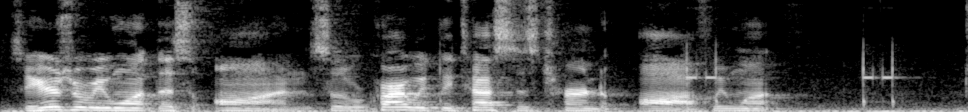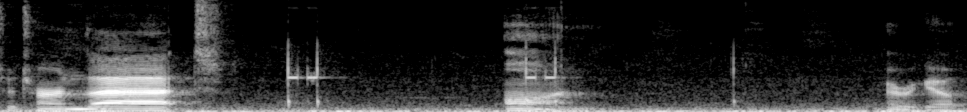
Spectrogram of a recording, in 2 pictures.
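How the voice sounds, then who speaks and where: Speaking slowly and pausing often in a mid-range voice, an American radio hobbyist from Ohio presents an unboxing. He mutters through menu items and thinks aloud in a casual, hands-on way. Background noise comes through clearly.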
